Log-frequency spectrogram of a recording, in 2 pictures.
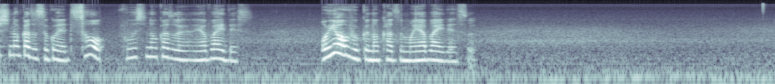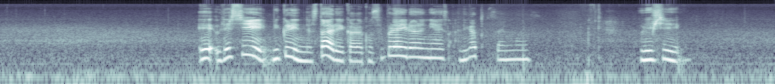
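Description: A young woman talks calmly and cheerfully close to a microphone.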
